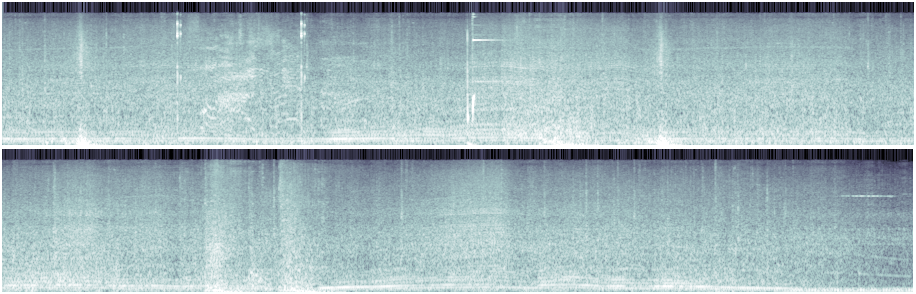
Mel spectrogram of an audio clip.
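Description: A truck engine hums and revs while driving over snow.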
